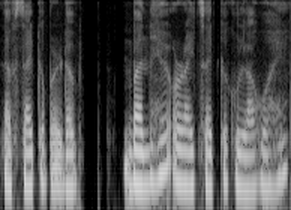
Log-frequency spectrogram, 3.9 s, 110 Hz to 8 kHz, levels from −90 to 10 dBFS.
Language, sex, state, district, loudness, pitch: Hindi, female, Arunachal Pradesh, Longding, -18 LUFS, 180 Hz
